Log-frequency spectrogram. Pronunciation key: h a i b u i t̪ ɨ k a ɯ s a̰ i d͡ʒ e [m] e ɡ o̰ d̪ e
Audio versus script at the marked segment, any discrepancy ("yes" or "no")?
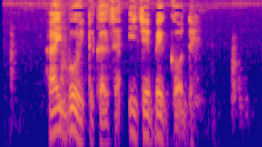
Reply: yes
